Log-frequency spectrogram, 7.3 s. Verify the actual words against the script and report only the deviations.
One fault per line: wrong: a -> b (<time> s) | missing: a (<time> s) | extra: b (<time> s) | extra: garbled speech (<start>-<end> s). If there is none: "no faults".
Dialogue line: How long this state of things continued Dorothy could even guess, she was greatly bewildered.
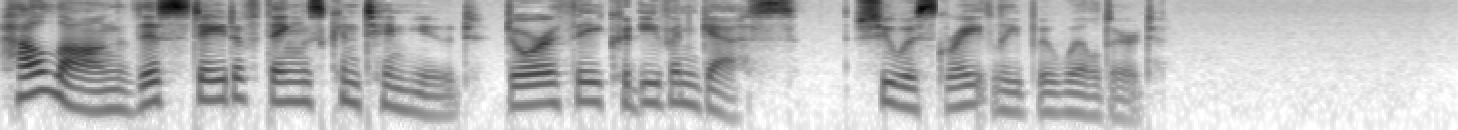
no faults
